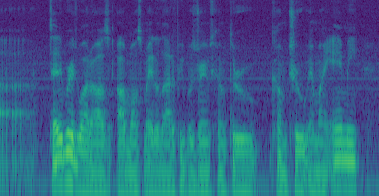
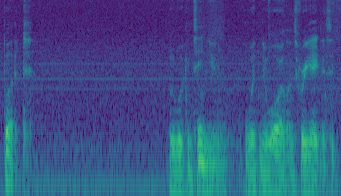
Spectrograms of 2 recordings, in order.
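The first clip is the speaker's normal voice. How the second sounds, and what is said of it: Put-on radio announcer voice. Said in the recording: “radio voice”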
